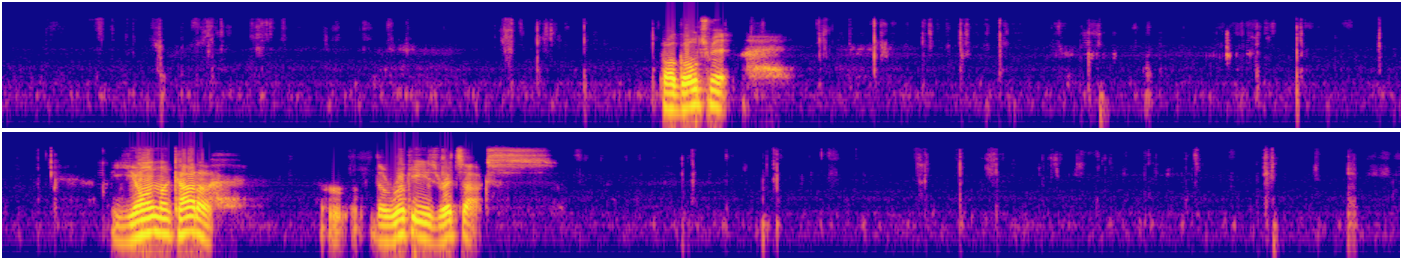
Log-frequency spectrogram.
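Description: Trading cards flick and rustle softly as they are sorted by hand.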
